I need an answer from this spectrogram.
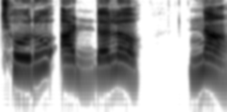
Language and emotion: Goan Konkani, neutral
